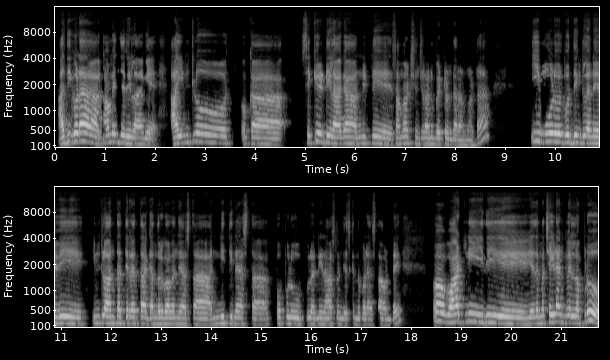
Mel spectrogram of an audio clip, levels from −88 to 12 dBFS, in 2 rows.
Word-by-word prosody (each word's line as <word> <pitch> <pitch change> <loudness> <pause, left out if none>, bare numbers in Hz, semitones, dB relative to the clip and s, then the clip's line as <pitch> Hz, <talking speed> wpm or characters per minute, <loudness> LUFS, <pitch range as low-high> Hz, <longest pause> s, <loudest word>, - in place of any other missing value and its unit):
అది 175 +5 +2
గూడా 220 +1 +8 0.4
'Tom 190 +3 0
and 195 -1 -10
జెర్రీ‌లాగే.' 150 -4 0 0.4
ఆ - - +4 0.2
ఇంట్లో 195 +3 -3 0.9
ఒక 165 0 -10 1.1
సెక్యూరిటీలాగా 180 -4 +2 0.2
అన్నిటిని 165 +2 -5 0.4
సంరక్షించడానికి 155 -2 -5
పెట్టి 150 +1 -3
ఉంటారన్నమాట. 120 -2 -7 1.2
ఈ - - -1 0.2
మూడు 215 0 +5 0.2
బొద్దింకలనేవి 175 -2 +1 0.6
ఇంట్లో 175 +1 +1
అంతా 170 0 -1
తిరుగుతా, 165 0 +1
గందరగోళం 155 0 0
జేస్తా, 150 0 -2 0.3
అన్ని 160 +4 -3
తినేస్తా, 155 -2 -4 0.4
పప్పులు, 165 0 -3
ఉప్పులు 150 +1 -7
అన్నీ 150 +1 -5
నాశనం 150 0 -6
చేసి 145 0 -8
కింద 145 -1 -7
పడేస్తా 140 0 -5
ఉంటాయి. 135 +3 -5 0.8
ఆహ్, 220 -2 +7
వాటిని 205 +2 +4 0.2
ఇది 190 +1 -1 0.8
ఏదైనా 175 +2 -1
చేయడానికి 195 -2 +3
వెళ్ళినప్పుడు 175 +5 +2
165 Hz, 100 wpm, -23 LUFS, 150-185 Hz, 1.2 s, గూడా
